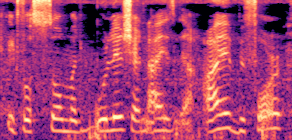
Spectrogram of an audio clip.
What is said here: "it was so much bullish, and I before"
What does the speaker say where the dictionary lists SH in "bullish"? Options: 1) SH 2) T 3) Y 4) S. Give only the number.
1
